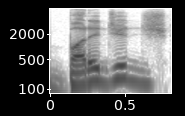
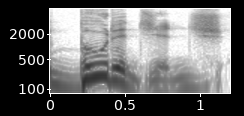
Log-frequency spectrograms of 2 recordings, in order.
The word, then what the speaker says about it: Buttigieg: buttigieg and you know i've been saying buttigieg but it's apparently buttigieg uh,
